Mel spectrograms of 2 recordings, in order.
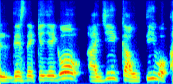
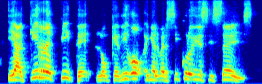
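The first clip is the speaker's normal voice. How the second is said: ordinary talk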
